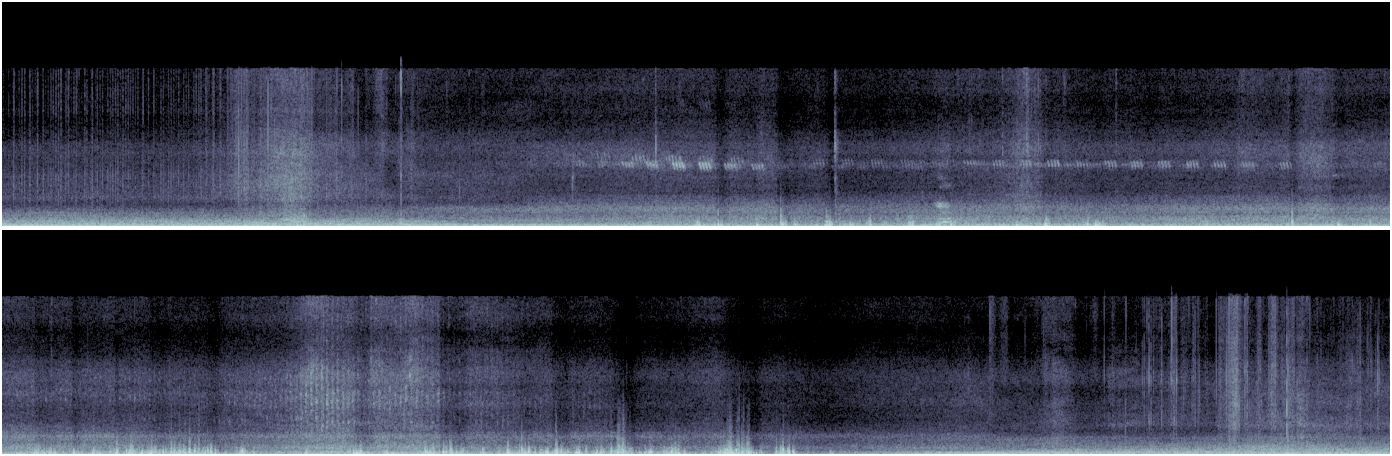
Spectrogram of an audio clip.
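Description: A motor vehicle's engine running steadily while driving along a road, with road noise. Irregular gusts of wind hit the microphone in the second half.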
